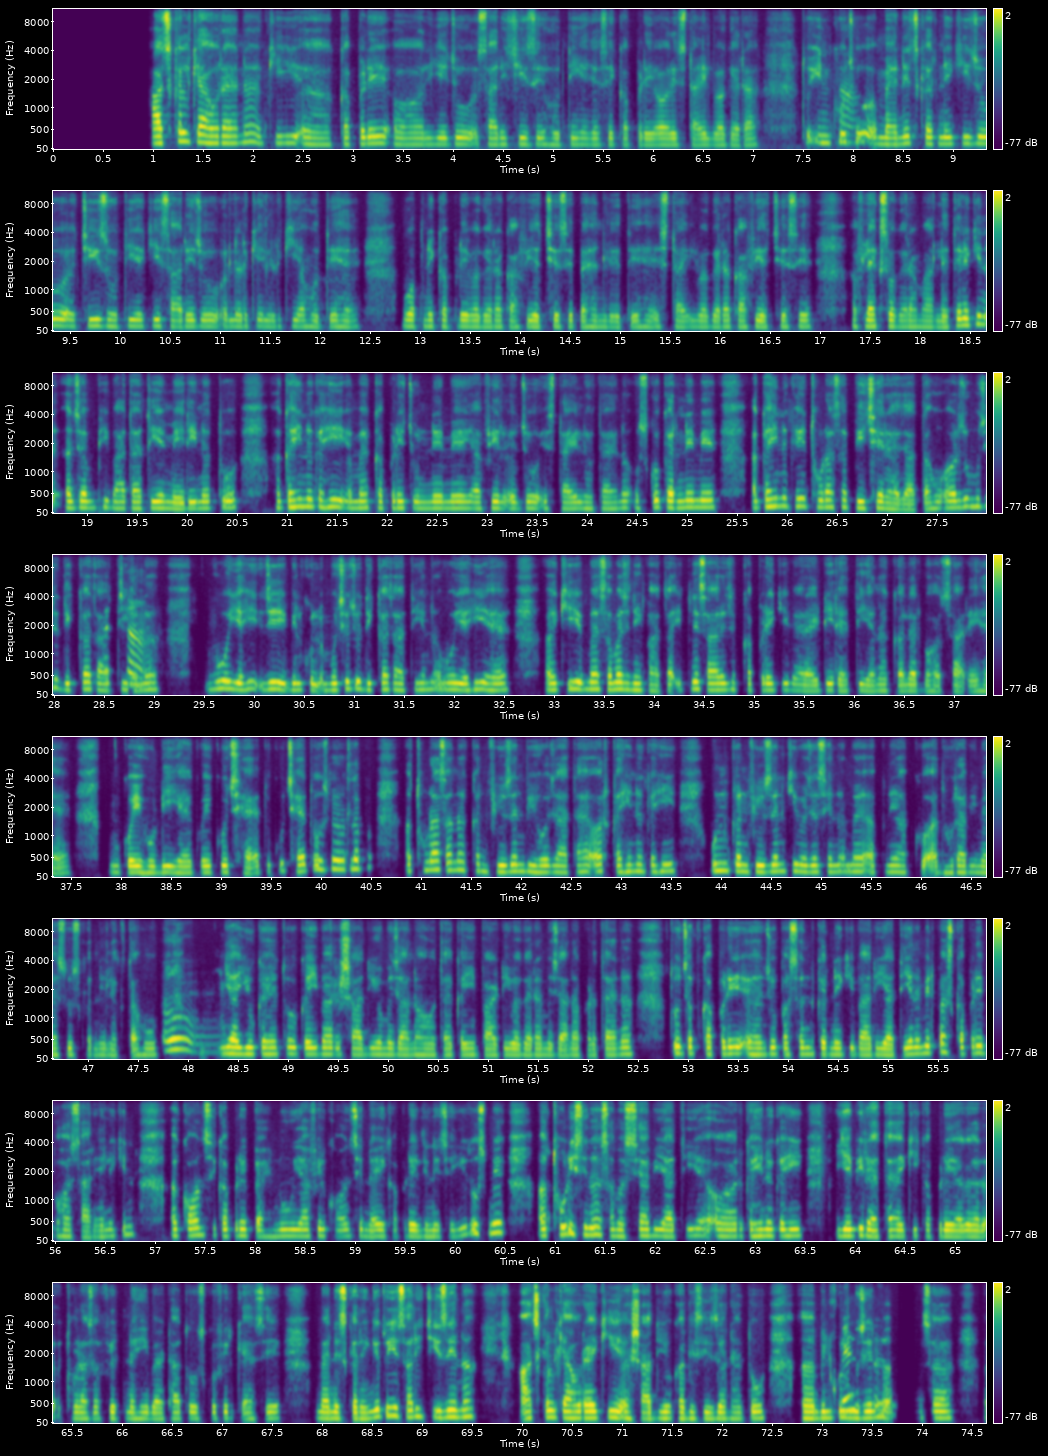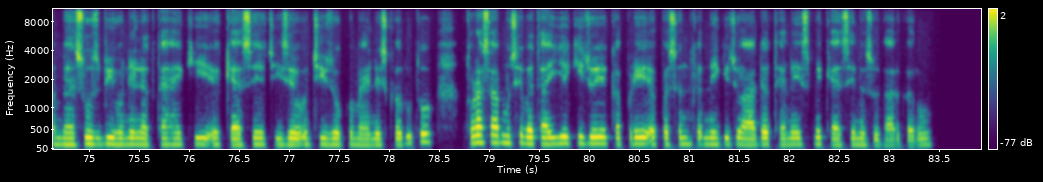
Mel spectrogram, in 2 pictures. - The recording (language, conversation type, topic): Hindi, advice, कपड़े और स्टाइल चुनने में समस्या
- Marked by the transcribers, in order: in English: "स्टाइल"; in English: "मैनेज"; in English: "स्टाइल"; in English: "फ्लेक्स"; in English: "स्टाइल"; in English: "वैराइटी"; in English: "कलर"; in English: "कन्फ्यूजन"; in English: "कन्फ्यूजन"; in English: "फिट"; in English: "मैनेज"; in English: "सीज़न"; in English: "मैनेज"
